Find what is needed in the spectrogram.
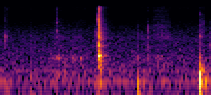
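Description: Near silence broken by one sharp click about halfway through and a fainter one near the end, as an adhesive tape runner is picked up and handled.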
